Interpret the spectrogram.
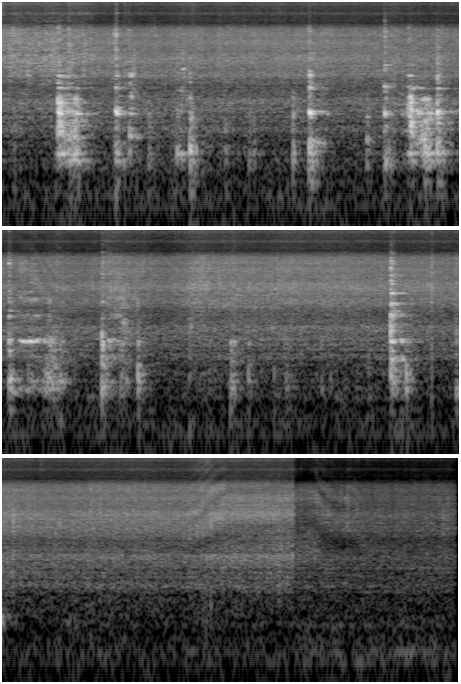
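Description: Shredded cabbage, carrot, onion and capsicum frying and sizzling steadily in a steel kadai, stirred with a metal spatula that scrapes and clinks against the pan now and then. The sizzle gets quieter near the end.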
